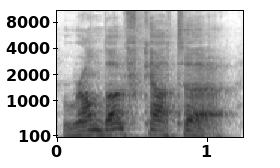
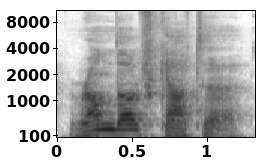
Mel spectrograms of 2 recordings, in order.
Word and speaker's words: Randolph Carter: Eh bien je l'ai prononcé le plus possible à l'américaine, Randolph Carter. Randolph Carter.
